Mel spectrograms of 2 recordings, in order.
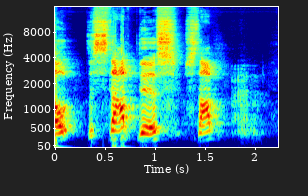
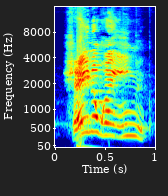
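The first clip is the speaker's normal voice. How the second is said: playful name; 8 semitones higher than usual. Pretend. Trying out the mom's name, playful name. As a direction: lift the whole of Shayna Wayne high. Playing with a newly learned name.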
